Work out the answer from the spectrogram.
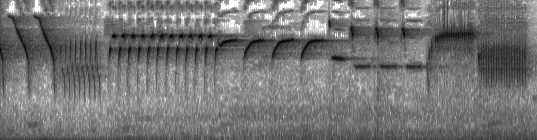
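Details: Male canary song used to teach chicks and prepare females for breeding. Varied tours: quick descending notes, a buzzy trill, rising whistled slurs, flat piping notes and a final harsh buzz.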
